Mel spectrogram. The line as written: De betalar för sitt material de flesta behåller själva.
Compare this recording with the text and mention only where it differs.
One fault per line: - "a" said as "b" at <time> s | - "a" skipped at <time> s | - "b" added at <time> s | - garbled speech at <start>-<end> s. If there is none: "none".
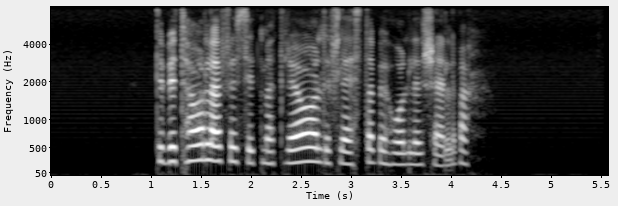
none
